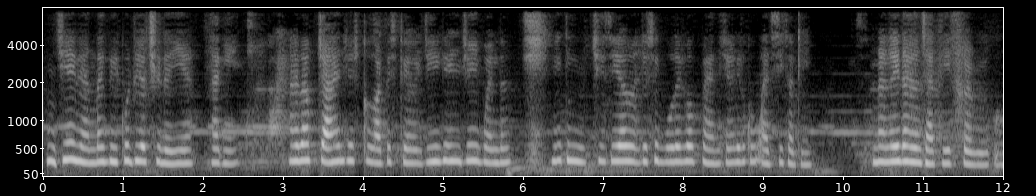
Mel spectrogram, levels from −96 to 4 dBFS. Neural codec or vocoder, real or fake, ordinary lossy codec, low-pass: codec, 16 kHz, 0.5 kbps, FunCodec, trained on Chinese and English, 25 frames a second; fake; AAC, 48 kbps; 7.2 kHz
